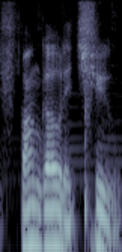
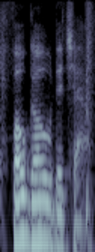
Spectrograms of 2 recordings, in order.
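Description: First: The name ends with a 'chew' sound. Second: The name ends with a 'chow' sound. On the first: The speaker calls it wrong. "My dad calls it Fungo de Chew" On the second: The speaker calls it right. "it's called Fogo de Chao. Not that hard"

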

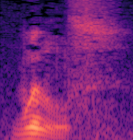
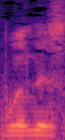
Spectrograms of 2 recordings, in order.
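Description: First: The name is said with one syllable. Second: The name is said with two syllables. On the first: The speaker calls it right. "It's W-I-L-E-S. Wills" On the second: The speaker calls it wrong. "It's not like Willis"

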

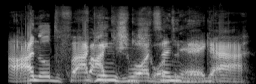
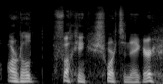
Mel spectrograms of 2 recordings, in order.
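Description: First: The phrase is said loudly, with heavy force. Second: The phrase is said lightly, with little force. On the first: "It needed to be fucking" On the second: "Real light fucking on this one"

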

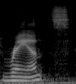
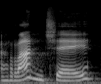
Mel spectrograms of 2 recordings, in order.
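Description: First: The name is said as one syllable. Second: The name is said as two syllables. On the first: The speaker calls it right. "you pronounce the name R-A-N-C-E as Rance" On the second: The speaker calls it wrong. "he was pronouncing it Ranche"

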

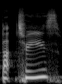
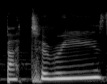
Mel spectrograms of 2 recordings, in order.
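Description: First: It is said with an Ipswich accent. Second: It is said with a standard accent.

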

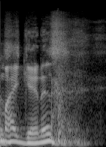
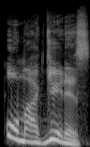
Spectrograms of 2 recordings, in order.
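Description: First: It is said in the speaker's plain accent. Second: It is said in a put-on Irish accent.

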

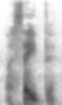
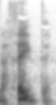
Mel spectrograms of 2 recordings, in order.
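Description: First: It is said without a Spain Spanish accent. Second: It is said with a Spain Spanish accent.

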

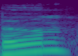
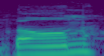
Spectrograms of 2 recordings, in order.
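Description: First: The vowel sounds like 'oo' in 'moon'. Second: The vowel sounds like 'oh' in 'bone'. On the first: The speaker calls it wrong. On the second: The speaker calls it right.

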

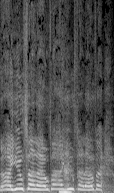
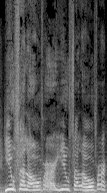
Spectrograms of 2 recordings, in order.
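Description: First: It is said in a put-on English accent. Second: It is said in a plain Irish accent.

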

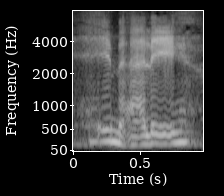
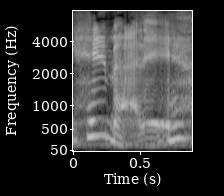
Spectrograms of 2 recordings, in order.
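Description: First: An impression in a less girly voice. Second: An impression in a more girly voice.

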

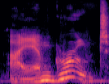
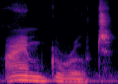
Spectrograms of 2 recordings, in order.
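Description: First: The voice sounds happy and bright. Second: The voice sounds let down and deflated. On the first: "All right, happy" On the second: "A little bit disappointed"

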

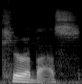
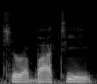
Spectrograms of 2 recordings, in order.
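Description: First: The 'ti' is said as an s sound. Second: The 'ti' is said with a t sound. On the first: The speaker calls it right. "but it's actually pronounced" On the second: The speaker calls it wrong. "It looks like"

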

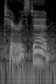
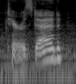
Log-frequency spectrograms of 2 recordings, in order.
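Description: First: It is said flat, with no emotion. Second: It is said with some emotion. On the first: "flat affect" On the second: "not even like as much emotion as I just said it with"

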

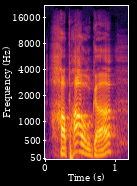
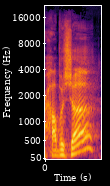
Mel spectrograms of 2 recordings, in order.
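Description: First: The name is said with a German-like sound. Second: The name is said with an American sound.

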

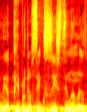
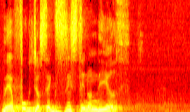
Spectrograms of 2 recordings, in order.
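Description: First: It is said fast. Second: It is said slowly.

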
